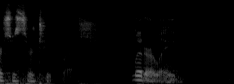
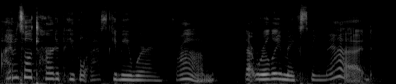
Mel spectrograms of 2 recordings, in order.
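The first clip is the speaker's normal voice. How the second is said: ordinary delivery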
